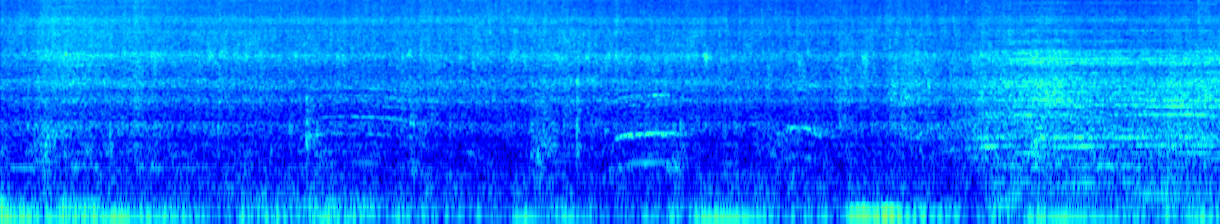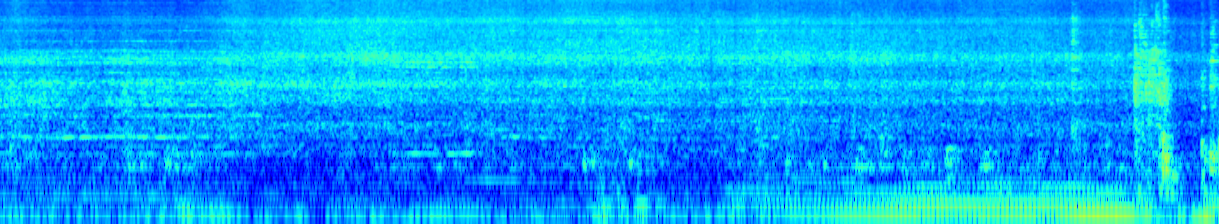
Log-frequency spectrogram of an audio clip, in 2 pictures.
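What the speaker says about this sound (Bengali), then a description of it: "আলুগুলো প্রথমে আমরা ভেজে নেব সবই দিয়ে দেবো হ্যাঁ আলু সিম একসঙ্গে দিয়ে দেবো" Potatoes and flat beans fry together in a pan, giving a continuous close sizzle and steamy hiss with occasional stirring scrapes, slightly louder in the second half.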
